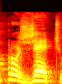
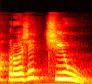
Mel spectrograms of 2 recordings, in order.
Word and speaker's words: projetil: Porque se à sua frente você tem a palavra sem acento, então você não vai falar projétil, você vai falar projetil. Porque se você pronunciar projétil, você está acentuando a penúltima sílaba.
